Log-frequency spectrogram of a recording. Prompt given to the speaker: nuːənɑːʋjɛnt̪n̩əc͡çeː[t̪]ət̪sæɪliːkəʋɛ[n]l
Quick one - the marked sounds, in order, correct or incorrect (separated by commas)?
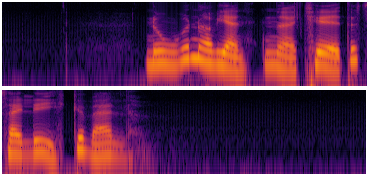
incorrect, incorrect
